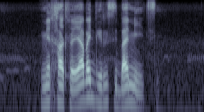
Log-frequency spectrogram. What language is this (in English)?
Tswana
